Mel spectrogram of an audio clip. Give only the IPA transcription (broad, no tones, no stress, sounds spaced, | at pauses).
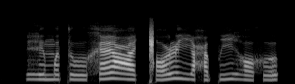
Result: ɦ ɪ m ʌ t ʊː x æ ʕ æ ǁ ɔ ɭ iː ħ ɪ p i ɦ ɔ x ʊ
